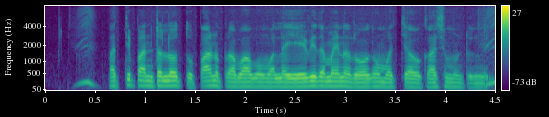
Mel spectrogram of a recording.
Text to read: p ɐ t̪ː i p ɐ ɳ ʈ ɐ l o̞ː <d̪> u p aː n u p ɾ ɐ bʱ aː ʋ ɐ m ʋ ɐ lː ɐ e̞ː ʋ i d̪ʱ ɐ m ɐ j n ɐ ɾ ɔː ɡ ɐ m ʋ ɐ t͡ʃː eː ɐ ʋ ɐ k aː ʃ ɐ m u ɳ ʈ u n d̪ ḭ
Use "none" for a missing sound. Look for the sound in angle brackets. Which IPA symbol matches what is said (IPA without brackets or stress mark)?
t̪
